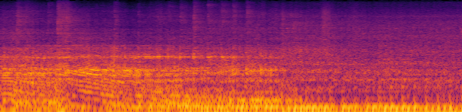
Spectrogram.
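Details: Motorcycle, hard starting after about a week unused: uneven, blipped running that only continues with throttle held and won't settle into a steady idle on its own; cause suspected, not confirmed.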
